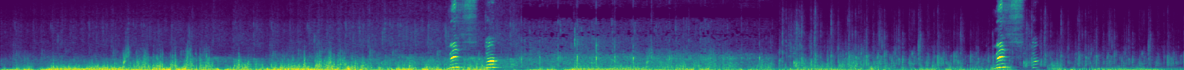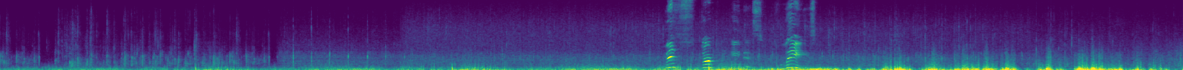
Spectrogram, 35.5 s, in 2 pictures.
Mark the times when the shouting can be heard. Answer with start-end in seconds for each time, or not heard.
6.7-7.5, 14.9-15.6, 27.7-30.0.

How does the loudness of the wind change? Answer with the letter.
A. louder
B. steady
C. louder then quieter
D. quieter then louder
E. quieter
D.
